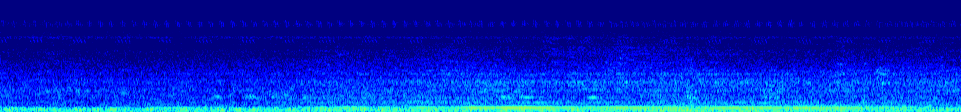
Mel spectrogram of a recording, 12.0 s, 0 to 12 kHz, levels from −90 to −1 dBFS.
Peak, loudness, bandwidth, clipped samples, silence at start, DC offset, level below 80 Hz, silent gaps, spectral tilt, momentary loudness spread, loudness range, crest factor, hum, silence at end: -36 dBFS; -51 LUFS; 10.5 kHz; under 0.1%; 0 s; under 0.1%; -56 dBFS; none; -7.5 dB/octave; 7 LU; 6 LU; 14 dB; none; 0 s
